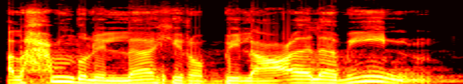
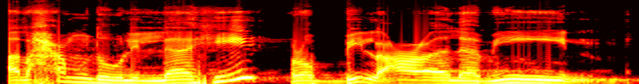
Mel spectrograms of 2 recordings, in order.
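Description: First: Drawn-out, devout recital of the Arabic phrase; unhurried Quranic-style recitation; slow Arabic recitation. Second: Even more drawn out, lingering on আলহামদুলিল্লাহি; prayerful, stretched-out recitation; slow Arabic recitation. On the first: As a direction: recite it slowly as in prayer. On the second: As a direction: stretch each Arabic word reverently. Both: Shown as a demonstration. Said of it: "এটা বলে আল্লাহর প্রশংসা করা যাবে যে".

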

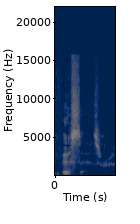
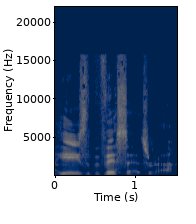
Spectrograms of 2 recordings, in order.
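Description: First: Hushed whisper. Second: "this" leaned on, voice dropping low to close "Ezra"; stress on this. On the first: Retold or imitated. Teacher quoting Ezra to the class, whispering "This Ezra". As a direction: whisper "This Ezra" with no voice at all, breathy and secret. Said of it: "and he says". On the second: Shown as a demonstration. Teacher telling the group Ezra is special, pressing "this". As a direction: punch "this" to single Ezra out. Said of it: "not just any old Ezra".

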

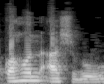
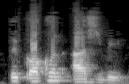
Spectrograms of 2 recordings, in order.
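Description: First: "কখন আসবু" as kohon ashbu, slow; dialect form. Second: "কখন আসবি" as kokhon ashbi; standard form. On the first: Teacher reads the exercise, dialect "কখন আসবু" as kohon ashbu. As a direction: soften kh to h in "কখন", end "আসবু" on u. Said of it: "আঞ্চলিক বাক্যকে প্রমিত রূপে লিখতে হবে". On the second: Teacher converts for pupils, standard "কখন আসবি" as kokhon ashbi. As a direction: clear kh in "কখন", final i in "আসবি". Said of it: "প্রমিত রূপে লিখতে হবে". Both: Shown as a demonstration.

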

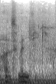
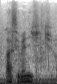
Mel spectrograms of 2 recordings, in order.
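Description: First: Softer, breathed-out admiration; hushed awe. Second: Admiring sigh. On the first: Standing before the abbey, murmuring his awe to viewers. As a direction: let the wonder drop almost to a murmur. Repeats admiration more softly. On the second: Admiring the abbey. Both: Real, not acted.

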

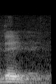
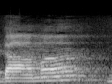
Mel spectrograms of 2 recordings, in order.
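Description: First: "dame" said the English way, one syllable, rhymes with game; English pronunciation. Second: "Dame" said the Afrikaans way, two syllables, dah-muh; Afrikaans pronunciation. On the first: Spelling out the sign to the audience, English "dame". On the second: Reading the toilet door sign in South Africa, Afrikaans "Dame". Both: Shown as a demonstration. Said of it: "D A M E".

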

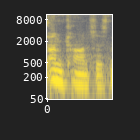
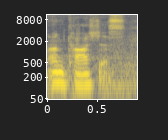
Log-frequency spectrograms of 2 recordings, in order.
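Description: First: "unconscious" with an n sound in the middle, con-shus; pronounced "unconscious". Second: "uncautious" with no n in the middle, caw-shus; mispronounced as "uncautious". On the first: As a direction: say "unconscious" with a clear "kon" in the second syllable. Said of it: "I think it's pronounced unconscious". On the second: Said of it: "not uncautious". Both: Shown as a demonstration.

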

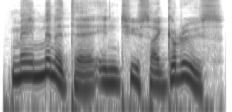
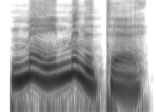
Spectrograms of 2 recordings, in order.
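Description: First: Said in the usual way. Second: Me minete said slowly, each syllable drawn out; teacher sounding out Me minete slowly for students; slow model pronunciation. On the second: Shown as a demonstration. Slow, emphatic model reading.

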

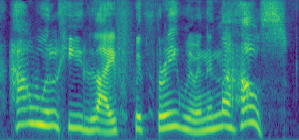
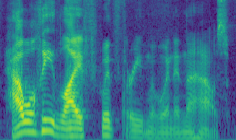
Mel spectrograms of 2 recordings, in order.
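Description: First: High character voice. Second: Deadpan reread mocking the grammar. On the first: Acted. Rarity voiced. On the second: Real, not acted. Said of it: "I have a feeling this was actually written by a Russian".

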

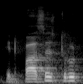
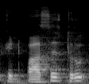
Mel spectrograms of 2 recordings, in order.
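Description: The two takes are said the same way.

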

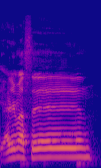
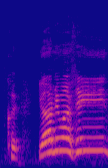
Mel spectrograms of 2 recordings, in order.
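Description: First: Said in the usual way. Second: "やりません" said again noticeably higher; higher replay of the refusal. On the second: Shown as a demonstration. Showing viewers how his refusal looked, higher voice. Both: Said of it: "これ、やりませんって".

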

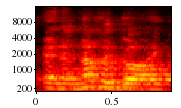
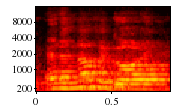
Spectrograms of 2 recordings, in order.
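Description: No difference in how they are said.

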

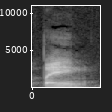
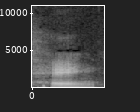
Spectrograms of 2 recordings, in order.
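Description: First: TAN with unaspirated Vietnamese t; wrong T sound. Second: TANK with a puff of air on the T; correct aspirated T. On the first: Teacher showing what it is not, airless mispronounced TAN. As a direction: say TAN with no air after the t. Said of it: "không phải là tan". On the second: Teacher correcting learners, breath-puffed TANK. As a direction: let air burst out on TANK. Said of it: "nó phải xẹt hơi ra". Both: Shown as a demonstration.

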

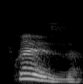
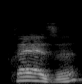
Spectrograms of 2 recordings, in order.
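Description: First: 'fraise.' said the French way, fʁɛz with a released voiced z; French 'fraise.' with no schwa. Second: 'Fraise' said the German way, with a final schwa, fʁɛzə; German 'Fraise' with a trailing schwa; German-style. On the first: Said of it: "französischen Aussprache mit Detente". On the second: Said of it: "deutsche Aussprache ... Schwarlaut". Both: Shown as a demonstration.

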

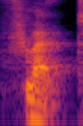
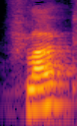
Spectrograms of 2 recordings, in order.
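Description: First: ফ্ল্যাট lower, softer, with the "a" of "cat"; right pronunciation. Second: ফ্ল্যাট louder, higher, with open "aa"; wrong pronunciation. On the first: Teacher giving the correct word, lower "flaet". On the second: Teacher rejecting the common mistake, loud "flaat". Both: Shown as a demonstration. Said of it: "ফ্ল্যাট না".

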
